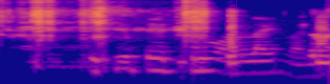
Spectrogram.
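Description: A voice talking over a video call, broken by several short, sharp bursts of noise.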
